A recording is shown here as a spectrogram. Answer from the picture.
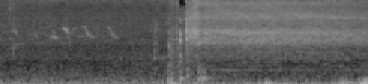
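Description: Car's electric power window motor running faintly, starting about a second in, as the side window begins to lower.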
